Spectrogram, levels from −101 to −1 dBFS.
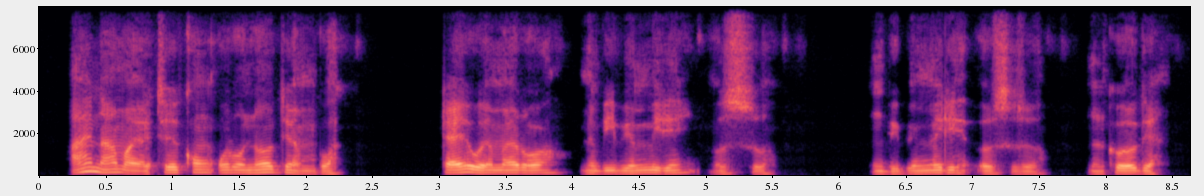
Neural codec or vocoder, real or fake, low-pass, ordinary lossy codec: codec, 16 kHz, 0.8 kbps, ZipCodec; fake; none; none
